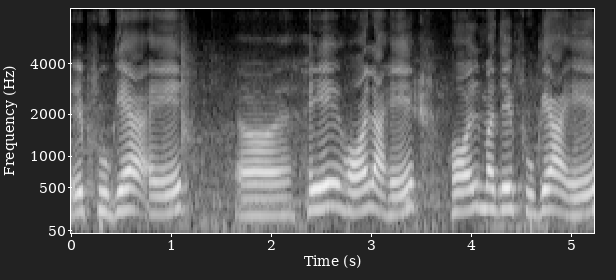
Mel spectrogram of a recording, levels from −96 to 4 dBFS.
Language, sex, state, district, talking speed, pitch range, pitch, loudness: Marathi, female, Maharashtra, Mumbai Suburban, 125 wpm, 195-245 Hz, 225 Hz, -13 LUFS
